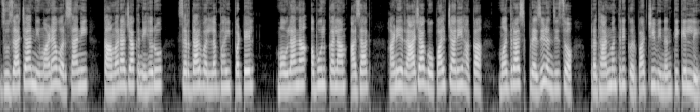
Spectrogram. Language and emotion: Goan Konkani, neutral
